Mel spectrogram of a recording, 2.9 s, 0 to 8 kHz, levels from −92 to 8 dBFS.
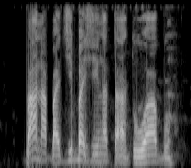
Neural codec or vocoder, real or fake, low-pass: none; real; 7.2 kHz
